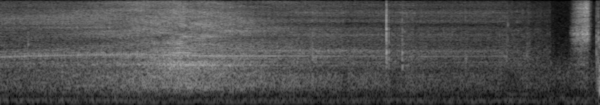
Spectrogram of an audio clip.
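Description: MJX Hyper Go brushless RC car passing at speed on tarmac: a high, thin motor whine over tyre noise that swells about a second in and then fades away.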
